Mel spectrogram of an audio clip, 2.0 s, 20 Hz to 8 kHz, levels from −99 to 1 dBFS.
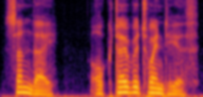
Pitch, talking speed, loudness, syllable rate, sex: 130 Hz, 90 wpm, -17 LUFS, 4.3 syllables/s, male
